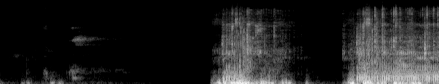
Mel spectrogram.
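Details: Brand-new Echo PAS-225 two-stroke trimmer, fuel left in tank, not primed: a couple of quiet pulls, then it catches, dips briefly and picks up to a steady buzzing run; starts normally.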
